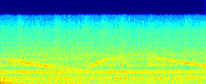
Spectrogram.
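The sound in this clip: A police car siren in a video game wails steadily and loudly, its tone sliding down and then climbing back up over a constant engine-like rumble.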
